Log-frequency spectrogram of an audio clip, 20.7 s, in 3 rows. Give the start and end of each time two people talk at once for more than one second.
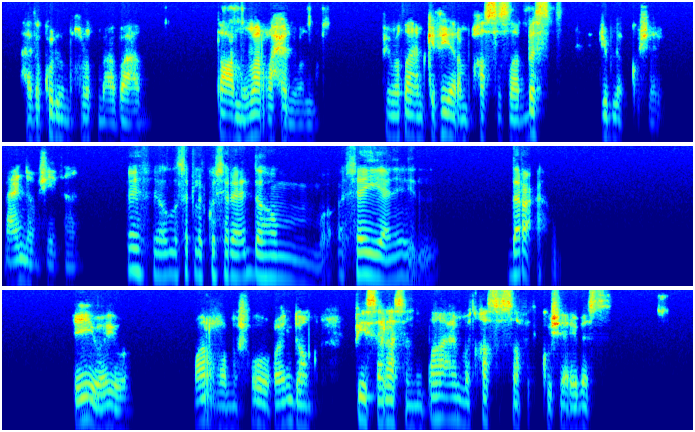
none

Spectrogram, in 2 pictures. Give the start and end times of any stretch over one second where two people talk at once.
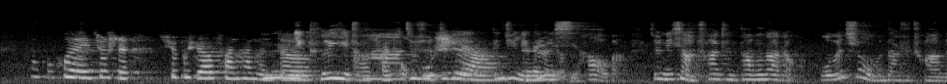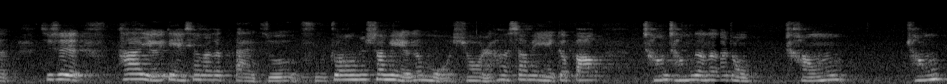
3.5-5.6

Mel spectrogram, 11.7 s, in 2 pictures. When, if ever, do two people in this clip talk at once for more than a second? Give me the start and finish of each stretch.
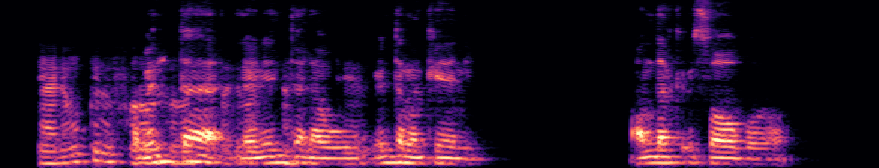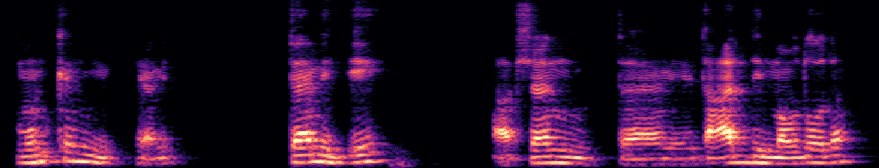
0.9-2.5

